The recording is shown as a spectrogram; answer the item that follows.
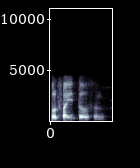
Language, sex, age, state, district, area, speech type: Tamil, male, 30-45, Tamil Nadu, Erode, rural, conversation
